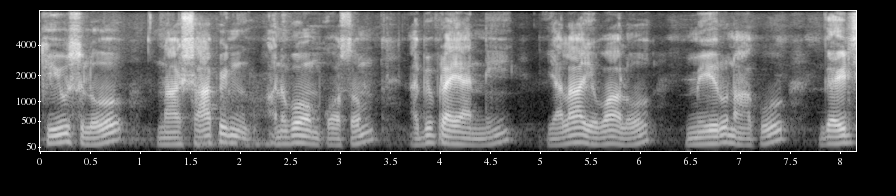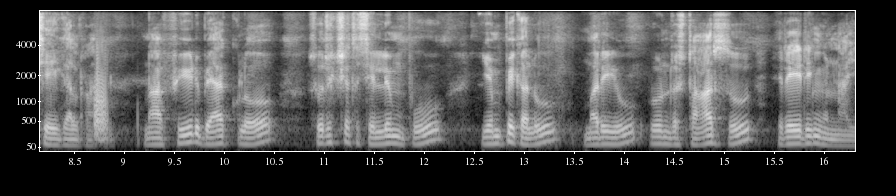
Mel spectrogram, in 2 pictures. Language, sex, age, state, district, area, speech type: Telugu, male, 45-60, Andhra Pradesh, Krishna, rural, read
